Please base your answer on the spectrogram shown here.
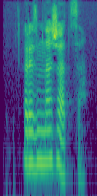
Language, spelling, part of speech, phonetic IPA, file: Russian, размножаться, verb, [rəzmnɐˈʐat͡sːə], Ru-размножаться.ogg
- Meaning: 1. to reproduce, to breed, to spawn, to propagate 2. to multiply 3. passive of размножа́ть (razmnožátʹ)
